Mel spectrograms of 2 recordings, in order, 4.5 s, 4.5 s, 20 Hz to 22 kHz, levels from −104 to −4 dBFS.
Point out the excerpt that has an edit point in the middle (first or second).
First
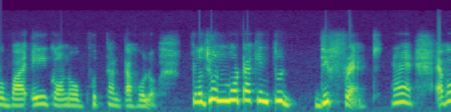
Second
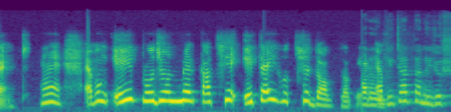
second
